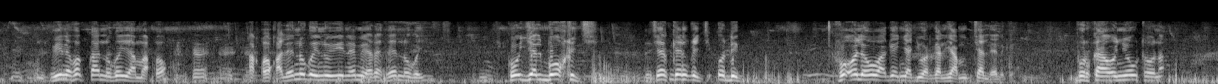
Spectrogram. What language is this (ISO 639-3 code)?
srr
